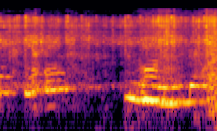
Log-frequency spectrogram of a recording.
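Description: A Beyblade launcher ratchets during a game of Beyblade in a steady, buzzing whir of rapid clicks, stopping briefly and then winding again more strongly, with a tonal hum running underneath.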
